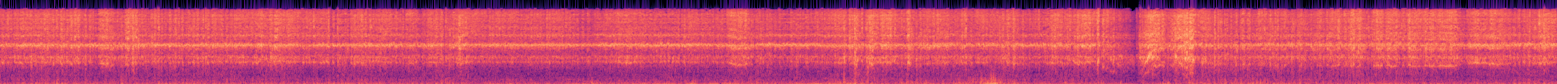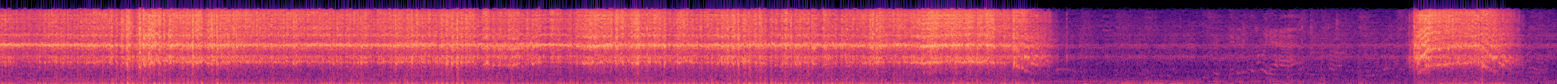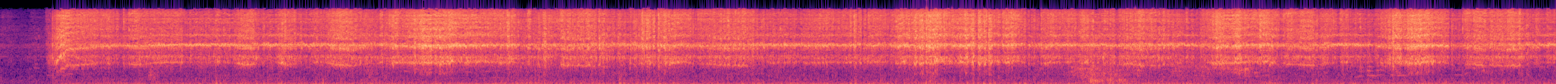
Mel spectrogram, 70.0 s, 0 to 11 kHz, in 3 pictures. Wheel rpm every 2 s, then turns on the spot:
230, 230, 230, 230, 230, 230, 230, 230, 150, 210, 210, 230, 230, 230, 230, 230, 230, 230, 230, 130, 0, 0, 80, 40, 190, 220, 220, 210, 220, 220, 230, 230, 220, 220, 220.
none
